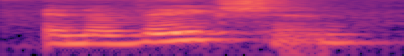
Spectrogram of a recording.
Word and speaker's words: innovation: and again we have Innovation with stress on the third syllable Innovation Innovation for example she's known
